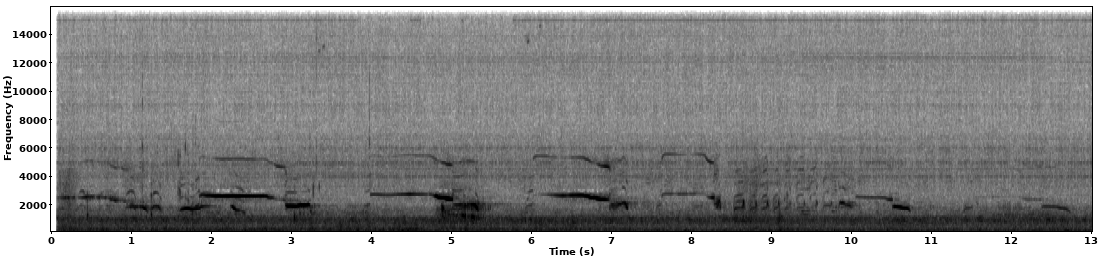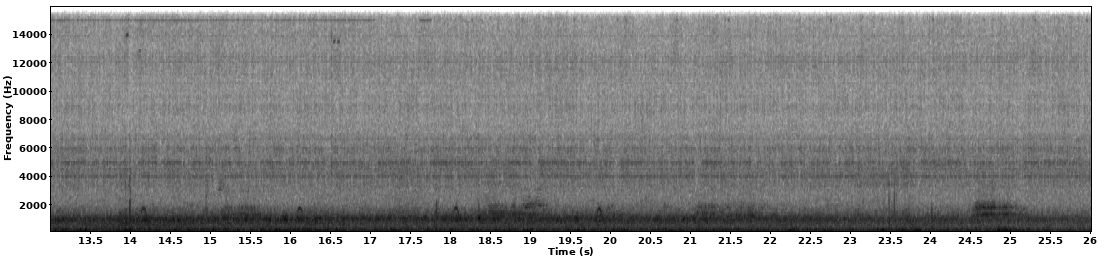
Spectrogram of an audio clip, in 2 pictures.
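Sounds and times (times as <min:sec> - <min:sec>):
birds calling: 0:00.1 - 0:10.8.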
